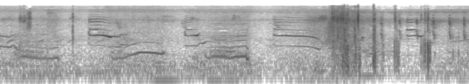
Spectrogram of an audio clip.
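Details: Caged female cat meowing insistently to be let out; a series of drawn-out meows, some falling and some rising then falling, repeated about every second, with brief human laughter and clattering near the end.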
